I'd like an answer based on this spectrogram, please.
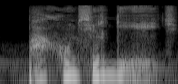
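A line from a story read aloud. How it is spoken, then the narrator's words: Whispered. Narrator (Russian): прошептал Рамир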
